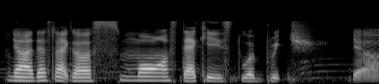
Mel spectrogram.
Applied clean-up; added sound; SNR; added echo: none; none; none; none.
